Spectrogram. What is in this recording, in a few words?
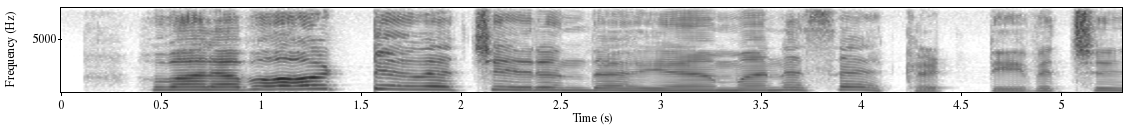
Vocal Male Tamil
